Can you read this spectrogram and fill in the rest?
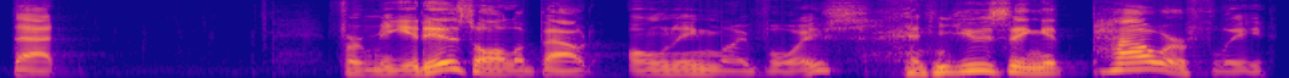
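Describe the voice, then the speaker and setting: A man in his late fifties hosting an astrology podcast, talking casually and expressively, rising to emphatic highs and dropping into quiet asides. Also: big pitch swings, unhurried, clean tone, dry recording, clean studio sound. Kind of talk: casual conversational chat.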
